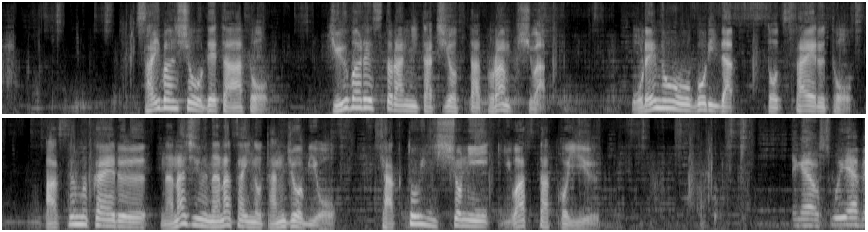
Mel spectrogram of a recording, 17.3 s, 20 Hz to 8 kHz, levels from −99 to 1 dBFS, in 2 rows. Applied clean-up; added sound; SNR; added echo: neural separator model SepFormer DNS4.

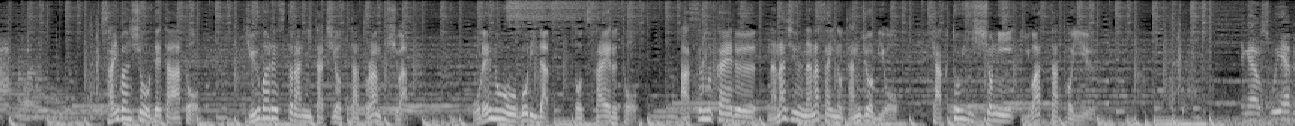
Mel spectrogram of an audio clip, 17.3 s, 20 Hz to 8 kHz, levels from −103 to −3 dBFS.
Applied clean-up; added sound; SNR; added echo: none; Water / Splash, splatter; 18 dB; none.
